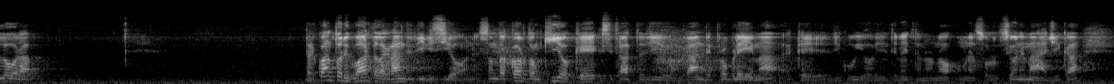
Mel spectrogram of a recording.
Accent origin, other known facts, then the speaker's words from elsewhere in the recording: Switzerland; Io forse parlo così anche da svizzero, cioè in un contesto sociale come da noi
